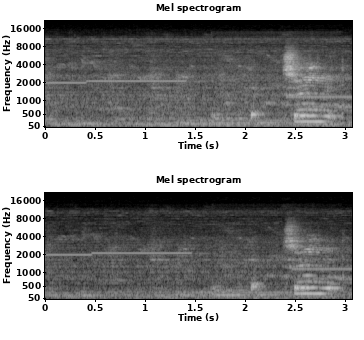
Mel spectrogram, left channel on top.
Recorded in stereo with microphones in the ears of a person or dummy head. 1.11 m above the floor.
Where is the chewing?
55° left (ahead or behind), 3.5 m.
